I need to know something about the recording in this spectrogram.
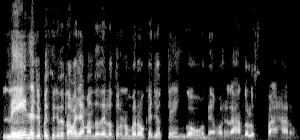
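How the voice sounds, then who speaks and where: A man's voice: a little high, fairly even intonation, fast talker, a bit bright, no echo, clean studio sound. A man in his twenties with a Dominican accent, chatting casually on a livestream from a room at home, talking into a phone at arm's length. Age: 20s. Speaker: livestreamer making prank calls. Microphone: phone held at arm's length.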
